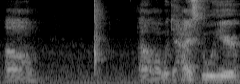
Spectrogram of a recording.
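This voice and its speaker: Amid noticeable background noise and audible room echo, a man with an American accent speaks with lively intonation. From Alabama, Montgomery. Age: 40s. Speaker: small business owner. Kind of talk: interview. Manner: halting, many fillers and repetitions.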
